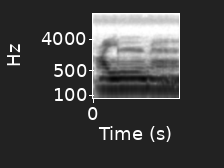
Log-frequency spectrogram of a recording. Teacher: توسط جسے کہتے ہیں۔ علما، میم 2 زبر ہیں لیکن میم کی آواز کو ہم روکیں گے اس لیے ایک زبر کے ساتھ اور 2 سیکنڈ لمبا کریں گے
